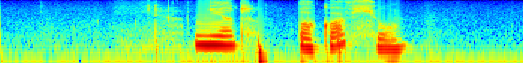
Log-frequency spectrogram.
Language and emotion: Russian, neutral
